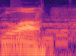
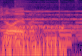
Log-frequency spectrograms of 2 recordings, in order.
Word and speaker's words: Loire: Arsch getreten und gesagt, das heißt Loire. Also sage ich Loire jetzt dazu, nicht Leure.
